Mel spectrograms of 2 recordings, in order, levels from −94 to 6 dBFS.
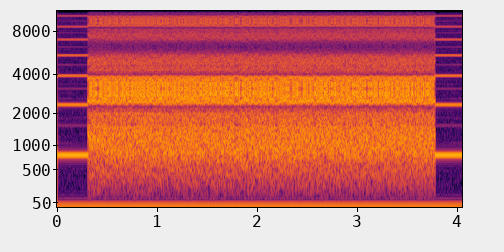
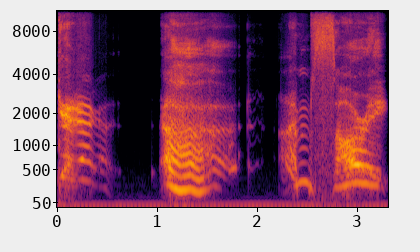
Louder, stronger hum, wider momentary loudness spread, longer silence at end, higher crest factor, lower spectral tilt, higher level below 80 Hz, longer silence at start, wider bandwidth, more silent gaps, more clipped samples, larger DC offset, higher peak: first, -6 LUFS vs -18 LUFS; neither; second, 1 LU vs 15 LU; about the same, 0 s vs 0 s; second, 8 dB vs 18 dB; second, 2.5 dB/octave vs -3 dB/octave; second, -66 dBFS vs -52 dBFS; about the same, 0 s vs 0 s; about the same, 11 kHz vs 11 kHz; neither; neither; first, 4% vs under 0.1%; about the same, 0 dBFS vs -2 dBFS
